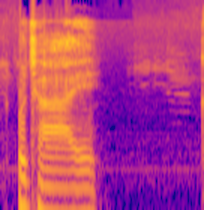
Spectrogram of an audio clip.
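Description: A man speaking one word in Thai for about the first second, then a faint, high, wavering call lasting about half a second near the end.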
